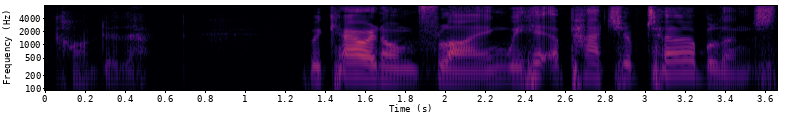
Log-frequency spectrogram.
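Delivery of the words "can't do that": low, very soft aside fading to a whisper; hushed refusal. Acted. Traveller privately refusing his evangelist friend, hushed refusal. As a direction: refuse under your breath. Refusing beside the nervous passenger.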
